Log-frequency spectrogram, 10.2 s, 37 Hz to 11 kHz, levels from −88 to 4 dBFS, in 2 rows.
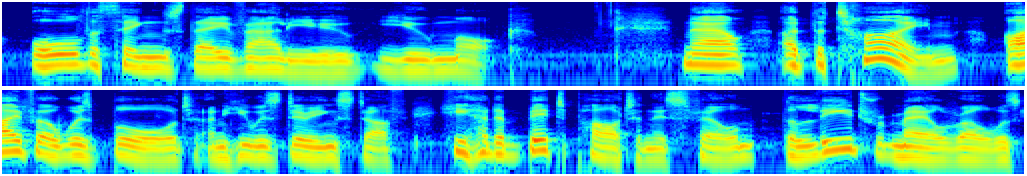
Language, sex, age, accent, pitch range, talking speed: English, male, 50-69, British, 120-160 Hz, 190 wpm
